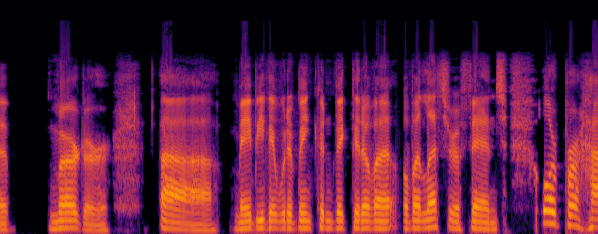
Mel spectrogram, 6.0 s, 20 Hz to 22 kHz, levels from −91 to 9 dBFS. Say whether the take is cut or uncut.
cut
